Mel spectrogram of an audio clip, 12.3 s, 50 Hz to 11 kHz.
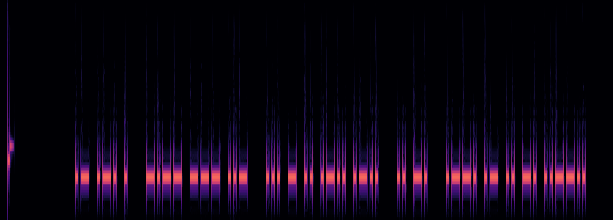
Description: Morse code, heard as a keyed tone, about 22 wpm, 700 Hz. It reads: ARE YOU STILL IN PAIN?
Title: Sentences from Top 1600 Words 22wpm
